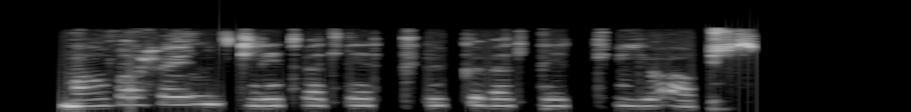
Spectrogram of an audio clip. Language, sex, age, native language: Icelandic, female, 18-19, Icelandic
